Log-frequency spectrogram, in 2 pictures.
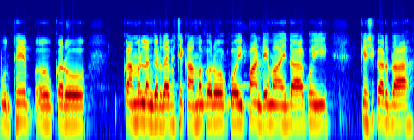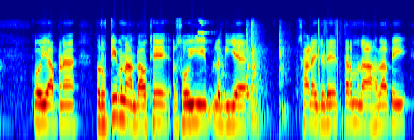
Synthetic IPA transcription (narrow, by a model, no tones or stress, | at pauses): ʊt̪ʰːeːkəɾoː | kəmləŋɡəɾd̪eːbɪt͡ʃkəmkəɾoːkoːiːpãːɳɖeːmãːĩːd̪aːkoːiːkɪʃkəɾd̪aː | koːiːaːpnaː | ɾoːʈiːbənãːnd̪aːʊt̪ʰːeːɾəsoːiːləɡːiːɛː | saːɽeːd͡ʒeːɽeːt̪əɾmd̪aːɦd̪aːpiː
